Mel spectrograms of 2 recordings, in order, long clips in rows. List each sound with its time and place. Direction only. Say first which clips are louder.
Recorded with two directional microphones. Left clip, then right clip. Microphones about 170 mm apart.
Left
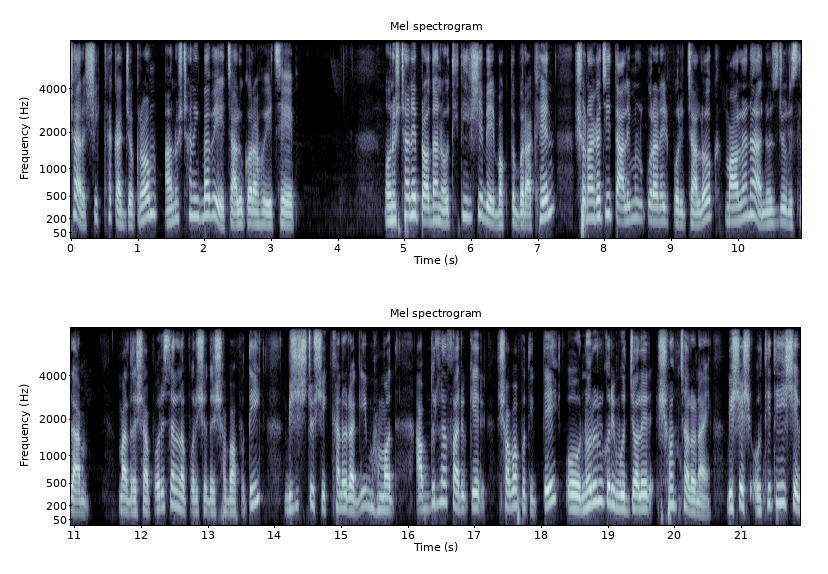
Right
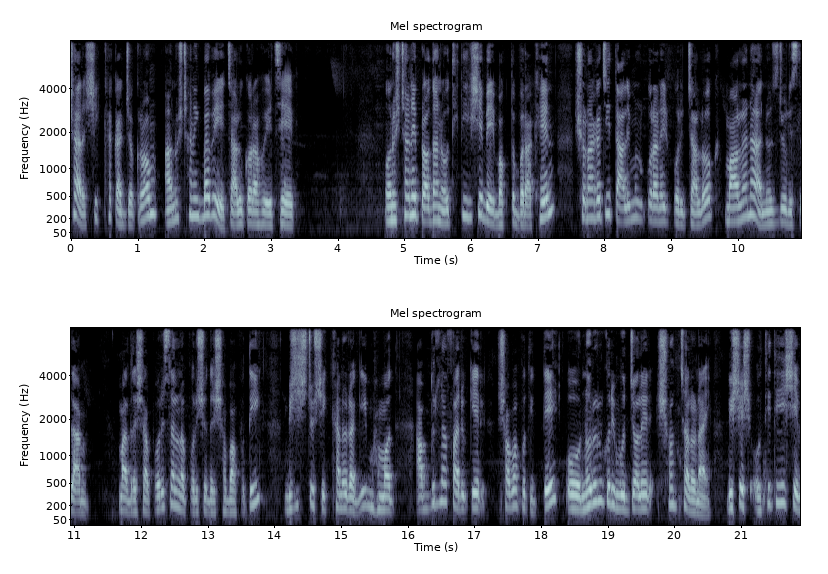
0.0 s speech: left 9 dB; 35° left (ahead or behind)
4.6 s speech: left 9 dB; 40° left (ahead or behind)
